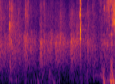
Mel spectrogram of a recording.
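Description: Audience applause dying away, with a few sharp claps standing out.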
